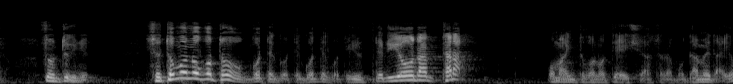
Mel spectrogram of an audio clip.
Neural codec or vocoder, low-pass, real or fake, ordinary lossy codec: none; none; real; none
